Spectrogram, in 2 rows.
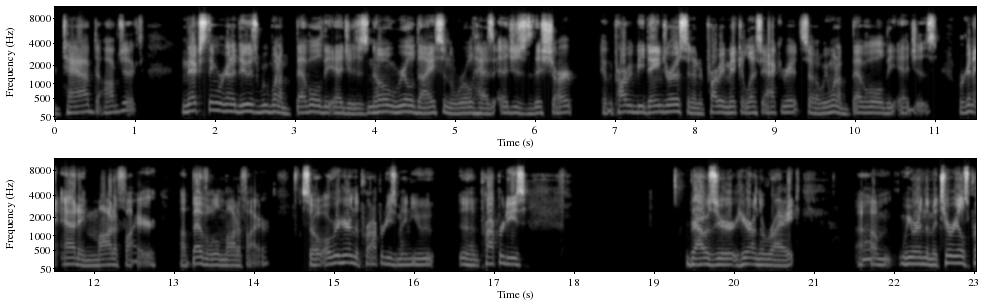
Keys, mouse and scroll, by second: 0.9 click.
